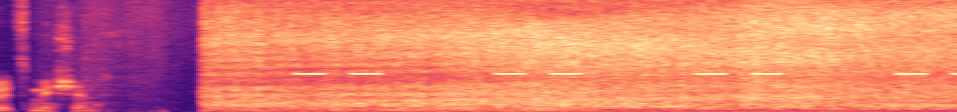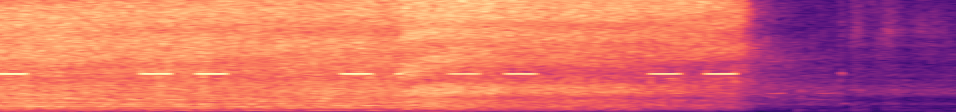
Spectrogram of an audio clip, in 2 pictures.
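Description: A drone's propellers whine and buzz steadily, then wind down.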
